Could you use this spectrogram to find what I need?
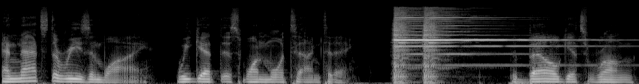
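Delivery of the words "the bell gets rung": long ringing bell tone over speech. Real, not acted. Ringing a bell for his late father, slow and ringing. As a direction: let the bell ring out slowly.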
